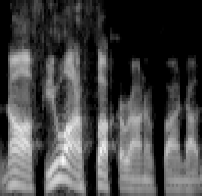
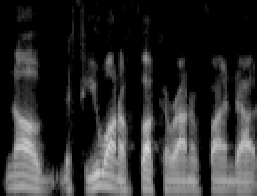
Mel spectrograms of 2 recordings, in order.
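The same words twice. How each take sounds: First: Louder, heated warning on "wanna"; passionate outburst. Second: Said in the usual way. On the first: Real, not acted. Host warns the government, louder heated outburst. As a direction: let the anger push the volume up. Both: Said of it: "a little bit of a passion here".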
